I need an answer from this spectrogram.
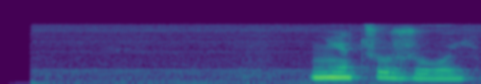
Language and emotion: Russian, sad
